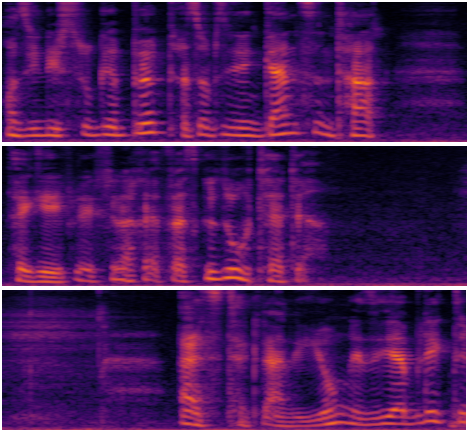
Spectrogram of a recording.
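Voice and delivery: ordinary delivery, nothing marked

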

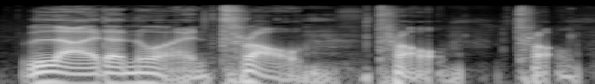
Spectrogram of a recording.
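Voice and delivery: very deep, slow jingle voice with fading echo. Pretend. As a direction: drop into a booming bass for a radio jingle. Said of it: "wichtig ist einfach nur die tiefe Stimme".

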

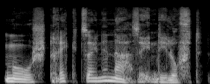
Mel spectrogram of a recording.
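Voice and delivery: usual speaking voice

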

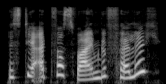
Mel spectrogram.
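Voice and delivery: high, pushy offer of wine; pressing offer. A narrator's reading. The March Hare urges wine on Alice, high and pushy. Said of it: "nötigte sie der Faselhase".

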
